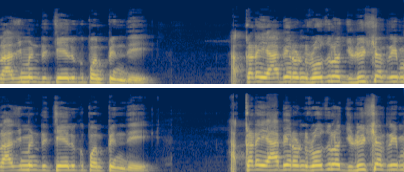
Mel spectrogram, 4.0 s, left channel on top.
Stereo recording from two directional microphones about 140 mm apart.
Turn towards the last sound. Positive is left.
turn(degrees=-40)  # may be behind; listen again after turning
